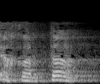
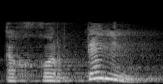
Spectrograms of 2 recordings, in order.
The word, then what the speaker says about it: أخرتني: لولا أخرتني، هنا بقى عاوز دقة في النطق، ما تقولش آه، ما تقولش أخرتا، أخرتني.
